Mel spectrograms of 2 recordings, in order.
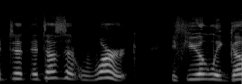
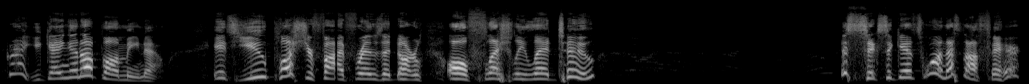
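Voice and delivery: mock-whiny Holy Spirit; 8 dB louder than usual. Holy Spirit complaining about the gang-up, mock whine. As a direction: sulk that it's unfair. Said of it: "the Holy Spirit's like".

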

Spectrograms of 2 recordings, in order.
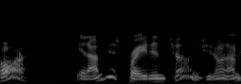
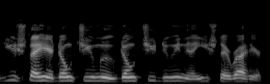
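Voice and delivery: stern warning; 2 semitones higher, 8 dB louder than usual. Retold or imitated. Robber warns him.

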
